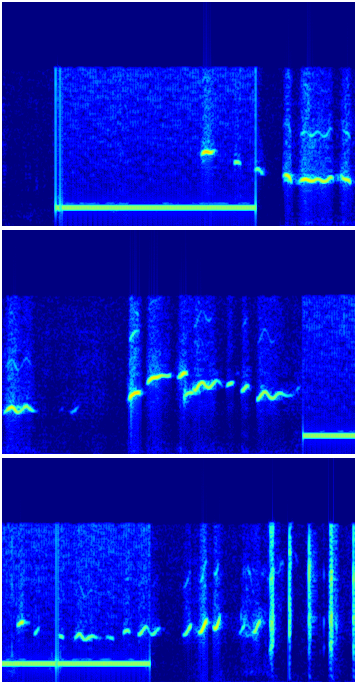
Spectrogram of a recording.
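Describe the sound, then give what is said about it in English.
A telephone line rings twice, each ring a steady two-second electronic tone, while someone whistles a wandering tune in the gaps between rings. No one speaks. “Can we, we'll take a short break while the phone rings and we'll be back right after this.”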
